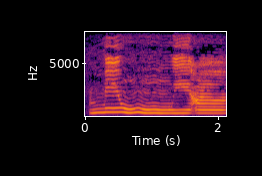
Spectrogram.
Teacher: Nun mati merah, nampak tu warna merah bertemu dengan waw, kena masukkan bunyi nun itu ke dalam waw disertai dengan dengung 2 harakat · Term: idgham ma'al gunnah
